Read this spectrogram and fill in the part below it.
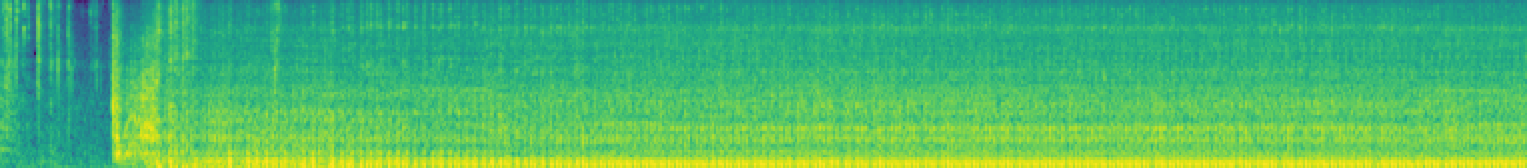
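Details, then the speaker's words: Roper riding mower engine, fired up with parking brake set and a non-original muffler, battery undersized: catches after short crank and settles into steady, slightly raspy run with even beat; running fine. "til I can find a big battery for it but other than that it's it's running pretty good let me fire it up for you"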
